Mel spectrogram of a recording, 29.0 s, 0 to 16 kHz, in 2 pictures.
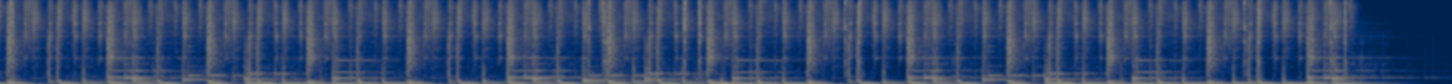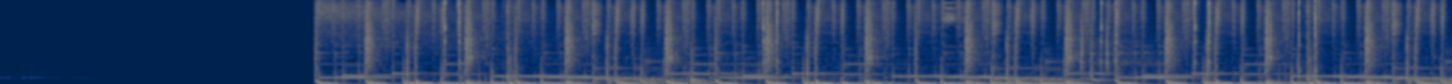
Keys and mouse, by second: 4.0 r, 6.9-10.8 drag, 12.5 click, 13.4 click, 19.0 click, 20.6-22.3 drag, 23.8-25.7 drag, 26.5 click, 27.8 right click.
